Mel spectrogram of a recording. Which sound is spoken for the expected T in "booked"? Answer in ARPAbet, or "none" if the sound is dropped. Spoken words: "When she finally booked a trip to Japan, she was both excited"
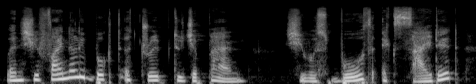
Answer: T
